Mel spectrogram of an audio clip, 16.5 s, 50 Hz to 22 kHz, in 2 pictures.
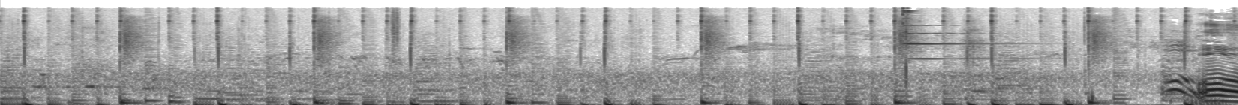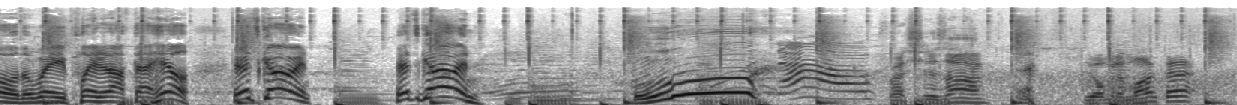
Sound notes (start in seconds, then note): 1.1 upbeat techno music; 6.0 bell dings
